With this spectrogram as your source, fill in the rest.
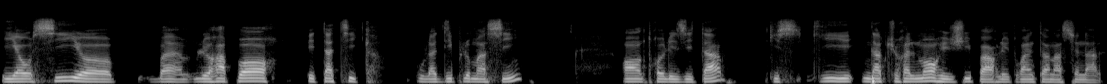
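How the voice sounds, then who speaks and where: A man answering interview questions and explaining things, often pausing with fillers and restarting his sentences. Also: medium pitch, steady tone, darkish tone, dry recording. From French-speaking country. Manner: hesitant, many fillers and restarts. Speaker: guest. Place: Toronto. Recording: dull lo-fi dry sound.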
